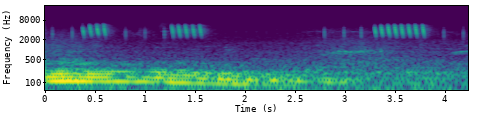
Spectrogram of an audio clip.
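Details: Bar-winged prinia song rich in fill-ins, used to prompt young birds to sing: a few fast high ticking bursts, separated by pauses and single clicks, over a loud low droning hum that fades midway.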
